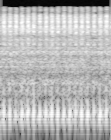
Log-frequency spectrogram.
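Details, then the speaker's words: Second-hand scooter checked before buying: quick even putt-putt idle about thirteen beats a second, no knocks or rattles; engine sound judged good, normal idle. "Kumbaga, about sa tunog ng engine niya, goods naman siya."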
